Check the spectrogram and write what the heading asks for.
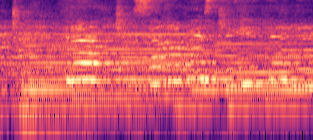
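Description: A small live band playing a song with voices singing, over electric bass, guitar and keyboard.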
